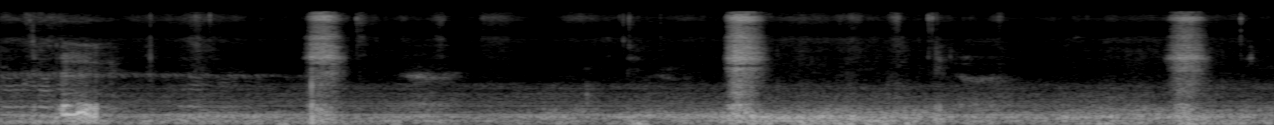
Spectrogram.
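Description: Three short, sharp nasal bursts a few seconds apart over an outdoor hum; repeated sneezes or snorts.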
